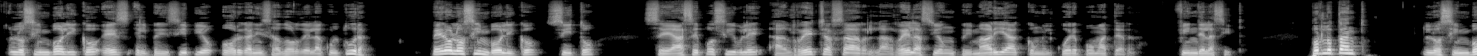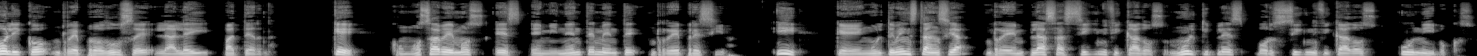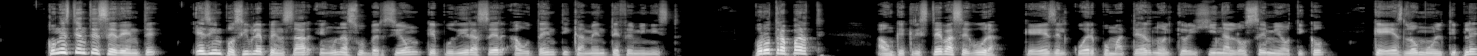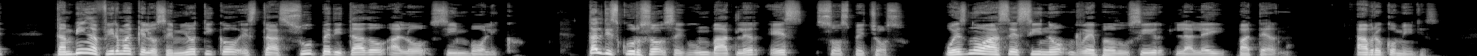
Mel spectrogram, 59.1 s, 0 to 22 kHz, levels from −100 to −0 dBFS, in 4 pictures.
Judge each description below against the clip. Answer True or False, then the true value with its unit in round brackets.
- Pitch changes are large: True (6.5 semitones)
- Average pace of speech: False (115 wpm)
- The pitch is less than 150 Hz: True (140 Hz)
